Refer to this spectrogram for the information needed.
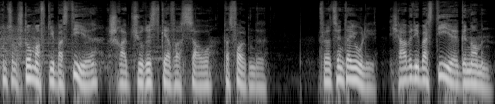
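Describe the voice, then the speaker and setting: Mellow-voiced man narrating history. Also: mid-range voice, moderate pace, husky. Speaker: radio programme narrator. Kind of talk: scripted narration, reading historical accounts.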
